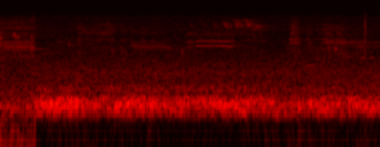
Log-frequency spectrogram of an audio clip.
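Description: Faint bird chirps over a steady low background rumble.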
